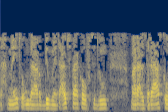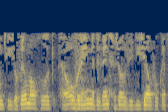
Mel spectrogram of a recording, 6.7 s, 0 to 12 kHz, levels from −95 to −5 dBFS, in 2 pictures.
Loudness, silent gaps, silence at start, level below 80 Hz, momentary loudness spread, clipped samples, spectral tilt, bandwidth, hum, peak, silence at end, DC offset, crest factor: -19 LUFS; none; 0 s; -58 dBFS; 6 LU; under 0.1%; -11 dB/octave; 4.5 kHz; none; -4 dBFS; 0 s; under 0.1%; 16 dB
